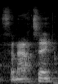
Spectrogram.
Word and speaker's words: Fnatic: So they've invested 7 figures into esports, and they're partnering with entertainment brand Fnatic, which is spelled like Fnatic but without the first A.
